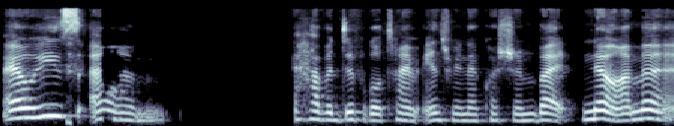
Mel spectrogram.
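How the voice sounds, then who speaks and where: A woman's medium-pitched voice in a Spanish accent, dark and mellow in tone, with ordinary pitch variation, over a quiet background. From Puerto Rico, moved to Texas at ten. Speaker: physician assistant and aesthetic injector. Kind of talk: podcast interview. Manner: animated.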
